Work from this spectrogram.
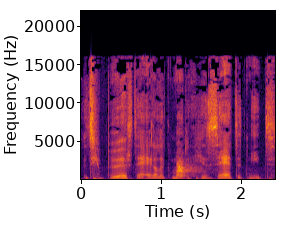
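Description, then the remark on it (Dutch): A puppy named Olly yaps a few short times in the background while a person keeps talking over it, the barks quieter than the voice. “Dus sorry voor het geblaf.”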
